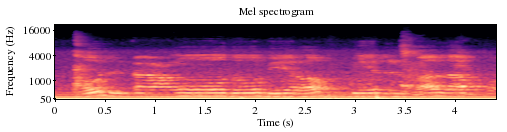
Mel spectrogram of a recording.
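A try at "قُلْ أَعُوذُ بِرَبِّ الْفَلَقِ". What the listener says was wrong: Qul jangan disentak. Qul jangan qul a'udzu birabbil falaq. Haknya lebih jelas.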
